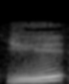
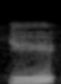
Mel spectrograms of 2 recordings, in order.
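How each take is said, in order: First: The pitch rises from mid to high. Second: The pitch dips low, then rises. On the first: "El segundo tono es ascendiente" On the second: "desciende primero ... para ascender luego"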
